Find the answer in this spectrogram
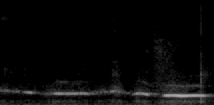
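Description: A person whistling a short tune: a few notes stepping downward in pitch, ending on a longer held lower note near the end.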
